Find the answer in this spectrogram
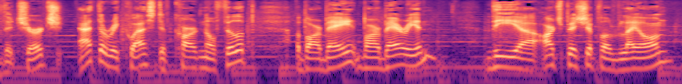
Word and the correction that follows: Barbarin: Did I say his name correctly? I think I just obliterated his poor name. Cardinal Philippe Barbarin, probably is how you say that. Barbarin, Cardinal Barbarin, the Archbishop of Lyon, southern France, and sent their approval to the Vatican for the Pope's consideration.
